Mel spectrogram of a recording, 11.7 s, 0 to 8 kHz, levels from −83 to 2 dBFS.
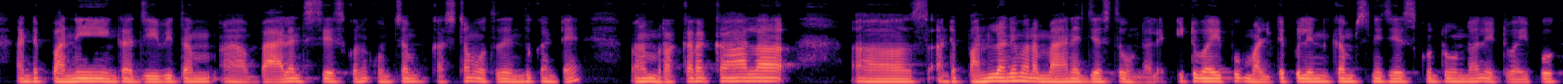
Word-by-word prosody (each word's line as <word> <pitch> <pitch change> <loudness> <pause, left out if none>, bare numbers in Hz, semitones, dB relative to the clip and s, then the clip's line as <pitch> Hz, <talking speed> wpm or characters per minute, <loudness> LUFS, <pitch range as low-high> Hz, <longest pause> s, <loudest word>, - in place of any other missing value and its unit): అంటే 105 0 0
పని 105 +2 +4 0.2
ఇంకా 105 +1 0
జీవితం 100 +1 +1 0.3
ఆ - - -1 0.2
బ్యాలెన్స్ 110 +4 +1
చేసుకొని 105 +1 -1
కొంచెం 100 +3 -1 0.2
కష్టం 105 +6 -4
అవుతది. 105 +1 -1
ఎందుకంటే 105 0 -2 0.5
మనం 110 +1 +3
రకరకాల 115 +3 +1 0.8
ఆహ్, 100 -1 +2
స - - -12
అంటే 105 +1 -2
పనులని 120 +5 +4
మనం 115 -4 +3
మేనేజ్ 100 +1 +2
చేస్తూ 100 +1 -1
ఉండాలి. 85 -2 -9 0.2
ఇటువైపు 110 0 +3
మల్టిపుల్ 100 +4 0
ఇన్కమ్స్‌ని 105 0 0
జేసుకుంటుండాలి 105 +1 -1
,ఇటువైపు 90 +2 -4
105 Hz, 135 wpm, -23 LUFS, 100-110 Hz, 0.8 s, పని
